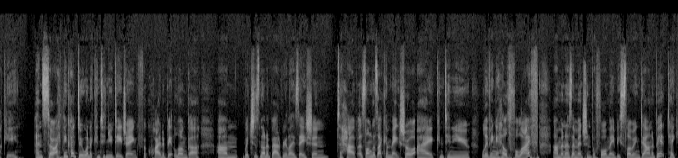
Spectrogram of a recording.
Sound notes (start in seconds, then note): none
